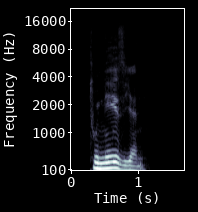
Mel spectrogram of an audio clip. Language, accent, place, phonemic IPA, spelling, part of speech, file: German, Germany, Berlin, /tuˈneːzi̯ən/, Tunesien, proper noun, De-Tunesien.ogg
- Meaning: Tunisia (a country in North Africa)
